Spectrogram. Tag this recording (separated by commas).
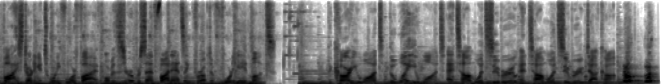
Music, Speech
